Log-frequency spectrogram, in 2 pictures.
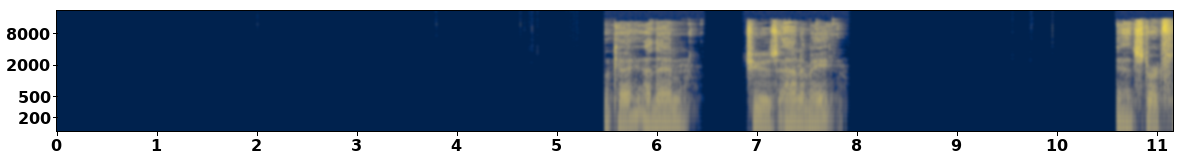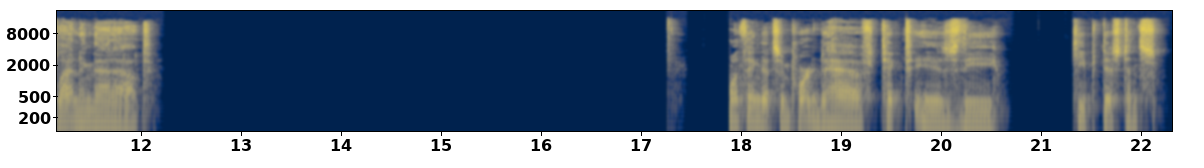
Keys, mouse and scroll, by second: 1.9-7.9 drag, 8.9 middle click, 8.9-9.8 scroll down 2, 9.8 space, 9.9-22.3 drag.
